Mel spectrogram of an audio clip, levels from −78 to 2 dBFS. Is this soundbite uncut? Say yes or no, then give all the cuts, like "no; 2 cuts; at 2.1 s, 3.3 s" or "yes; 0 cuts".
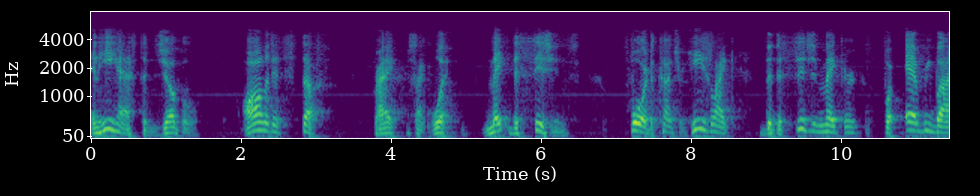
yes; 0 cuts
